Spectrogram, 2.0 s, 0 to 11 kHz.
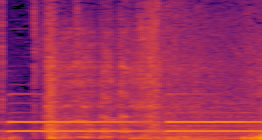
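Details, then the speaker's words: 1999 Chevrolet Silverado K1500 with a 5.3 L V8 and stock exhaust, already run earlier that day: a short crank, then it catches right away and drops to idle under a dash chime; a clean, healthy start. "It starts right up. Although, to be fair, I did have it running today."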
